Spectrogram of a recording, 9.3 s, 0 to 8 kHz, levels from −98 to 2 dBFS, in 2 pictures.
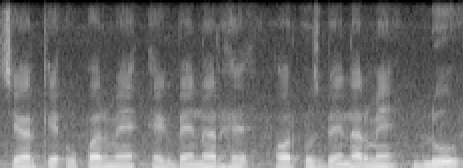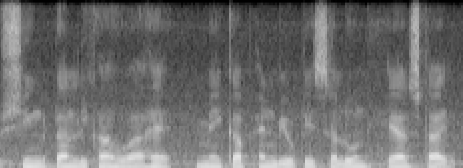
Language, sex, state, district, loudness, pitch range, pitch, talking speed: Hindi, male, Arunachal Pradesh, Lower Dibang Valley, -15 LUFS, 135-150 Hz, 145 Hz, 150 wpm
